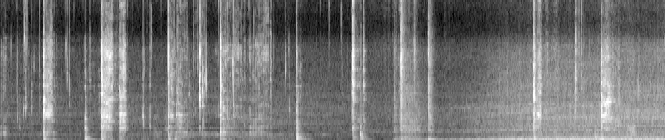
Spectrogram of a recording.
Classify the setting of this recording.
kitchen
